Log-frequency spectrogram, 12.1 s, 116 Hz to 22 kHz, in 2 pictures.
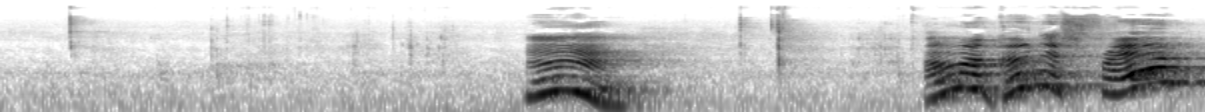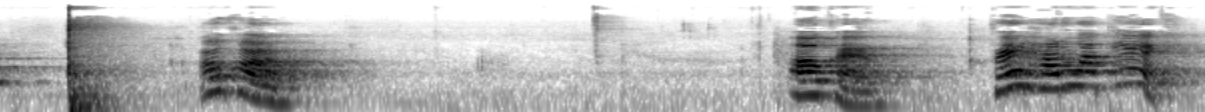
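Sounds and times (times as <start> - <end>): mouth clicks while chewing: 8.9 - 9.7.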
